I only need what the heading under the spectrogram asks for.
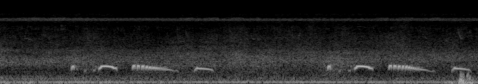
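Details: Decoy spotted dove at a Bang Li trapping site in Thailand luring wild birds, giving two full coo phrases: a clipped note, a rising hooked coo, a long sliding downward coo and a short closing note, over low background rumble.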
